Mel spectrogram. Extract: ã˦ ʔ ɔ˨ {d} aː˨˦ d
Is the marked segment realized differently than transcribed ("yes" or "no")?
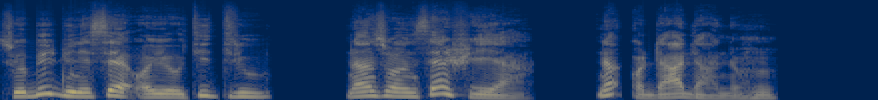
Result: no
